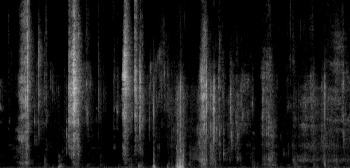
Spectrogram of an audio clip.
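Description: Two people biting into and chewing lobster tail meat, with irregular wet mouth smacks and bites. The loudest comes about three and a half seconds in.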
